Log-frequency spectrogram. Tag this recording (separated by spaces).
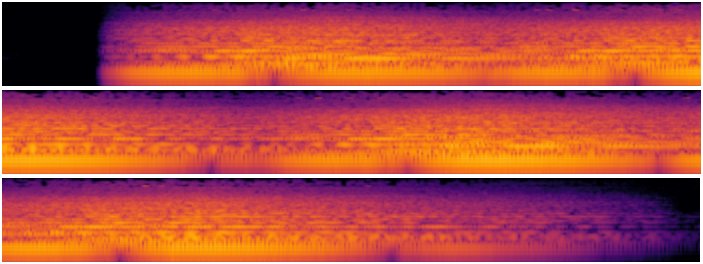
ambience ambient atmosphere background background-sound cinematic dark deep drama dramatic drone film hollywood horror mood movie music pad scary soundscape spooky story strings suspense thrill thriller trailer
